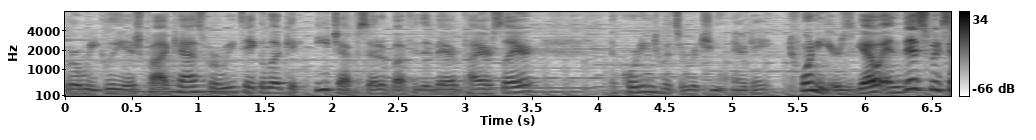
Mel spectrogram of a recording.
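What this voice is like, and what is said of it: Usual voice. Nothing is said of it.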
